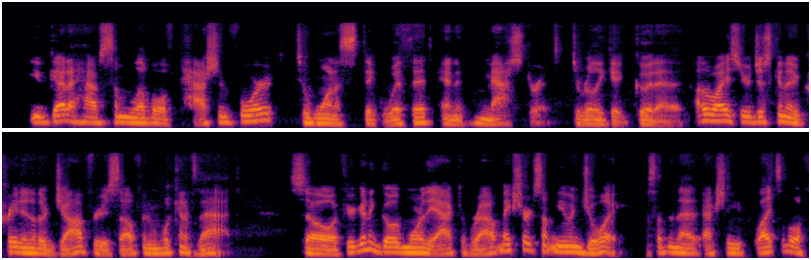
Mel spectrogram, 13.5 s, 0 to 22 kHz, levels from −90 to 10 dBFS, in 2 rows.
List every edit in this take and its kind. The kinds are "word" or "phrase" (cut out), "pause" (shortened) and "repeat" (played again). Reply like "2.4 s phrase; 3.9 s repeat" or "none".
5.7 s pause; 8.3 s phrase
